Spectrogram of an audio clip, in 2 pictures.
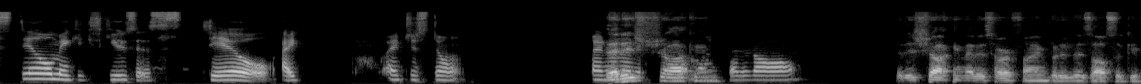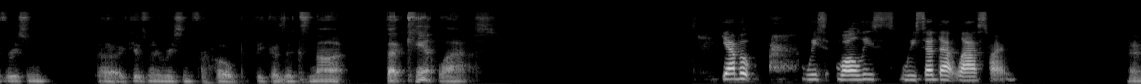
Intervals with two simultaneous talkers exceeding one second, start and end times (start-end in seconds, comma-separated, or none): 6.1-7.3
